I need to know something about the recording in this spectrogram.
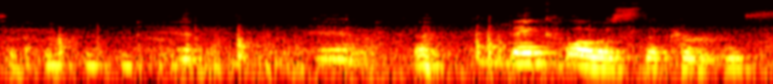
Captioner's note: laughing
